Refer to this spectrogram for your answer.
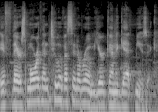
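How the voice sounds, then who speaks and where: A man with a normal speaking voice talks at a fairly quick pace with fairly even intonation. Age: 40s. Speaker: college professor and singer. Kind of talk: interview. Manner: formal.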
